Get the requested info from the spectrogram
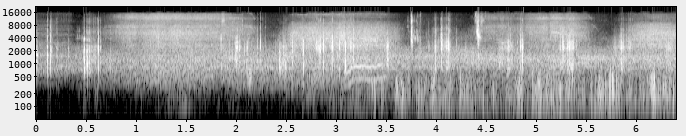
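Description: Footsteps of a person walking over rough grassy ground, with irregular clicks and crackles and a rustling that grows louder.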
